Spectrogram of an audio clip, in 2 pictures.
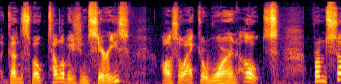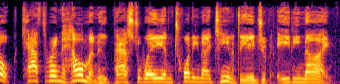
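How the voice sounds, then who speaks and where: Lively American male radio host. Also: on the high side. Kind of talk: presenting a this-day-in-history segment.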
